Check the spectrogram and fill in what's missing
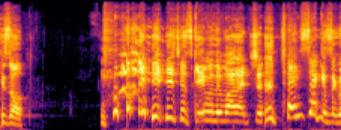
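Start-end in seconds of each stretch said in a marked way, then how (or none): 1.3-4.6 high laughing disbelief. Real, not acted. Laughing at retold beer theft.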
